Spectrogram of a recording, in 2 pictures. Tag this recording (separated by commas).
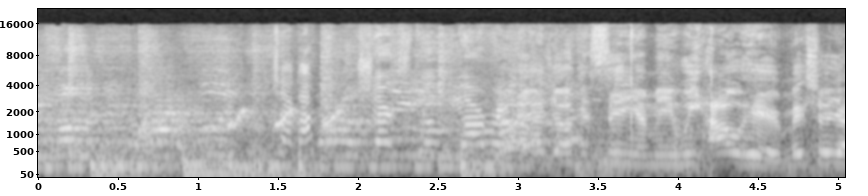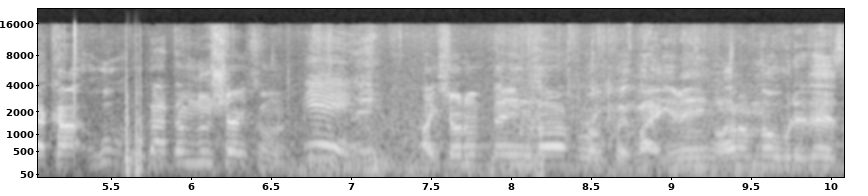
Speech, Music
